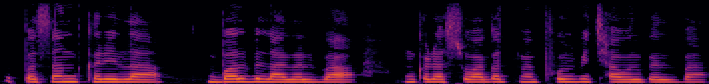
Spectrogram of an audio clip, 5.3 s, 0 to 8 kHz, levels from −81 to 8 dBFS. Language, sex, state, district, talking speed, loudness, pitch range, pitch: Bhojpuri, female, Bihar, East Champaran, 135 wpm, -25 LUFS, 230-250 Hz, 235 Hz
